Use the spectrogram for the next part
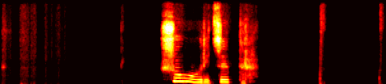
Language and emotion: Russian, neutral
